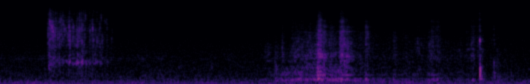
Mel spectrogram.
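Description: Water is poured: a short hissing rush, a pause, then a longer splashy trickle into a container, ending with a small clink. It is fairly quiet, with no talking.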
